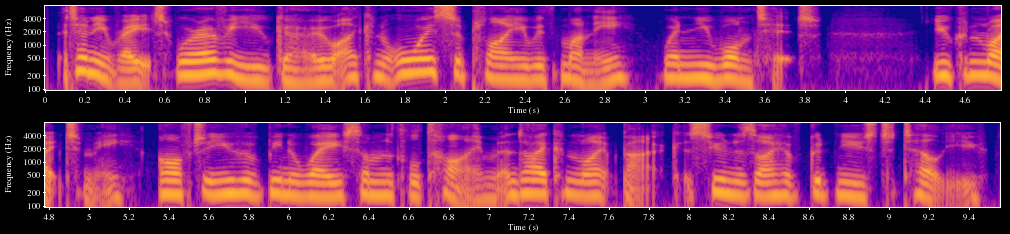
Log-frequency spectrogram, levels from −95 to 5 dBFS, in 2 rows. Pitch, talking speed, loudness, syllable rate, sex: 180 Hz, 285 wpm, -20 LUFS, 6.6 syllables/s, female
